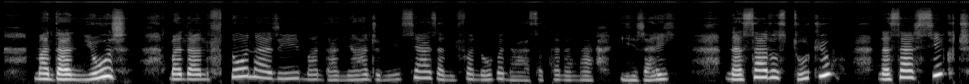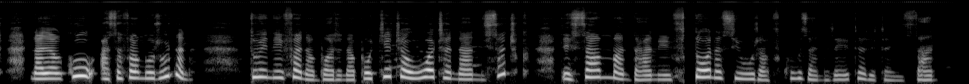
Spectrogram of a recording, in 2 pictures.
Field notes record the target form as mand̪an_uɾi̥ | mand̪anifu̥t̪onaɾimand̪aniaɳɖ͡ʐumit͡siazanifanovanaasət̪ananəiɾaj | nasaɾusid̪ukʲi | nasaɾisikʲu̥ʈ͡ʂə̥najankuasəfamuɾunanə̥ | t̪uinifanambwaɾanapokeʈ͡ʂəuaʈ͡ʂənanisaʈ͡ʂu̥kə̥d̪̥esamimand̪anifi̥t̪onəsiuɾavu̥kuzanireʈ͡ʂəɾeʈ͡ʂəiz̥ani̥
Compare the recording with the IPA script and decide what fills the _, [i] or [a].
i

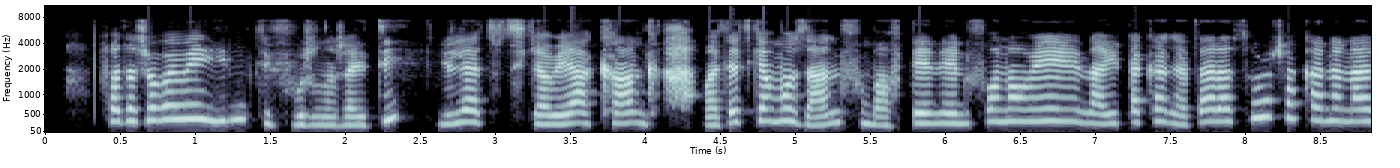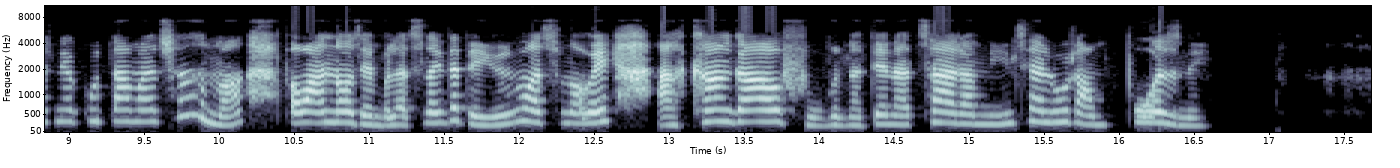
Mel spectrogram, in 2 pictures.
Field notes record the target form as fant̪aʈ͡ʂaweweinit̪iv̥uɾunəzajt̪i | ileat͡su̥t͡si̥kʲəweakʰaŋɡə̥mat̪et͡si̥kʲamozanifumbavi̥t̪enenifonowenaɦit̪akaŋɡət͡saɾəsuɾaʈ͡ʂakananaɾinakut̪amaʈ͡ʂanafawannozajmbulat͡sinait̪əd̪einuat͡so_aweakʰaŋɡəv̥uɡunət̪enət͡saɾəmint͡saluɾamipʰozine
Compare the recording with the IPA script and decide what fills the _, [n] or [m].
n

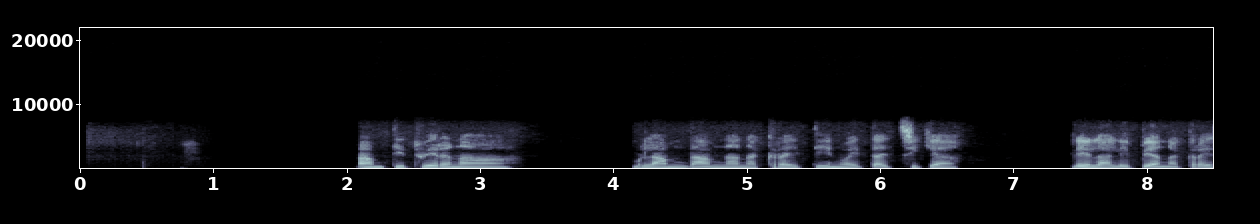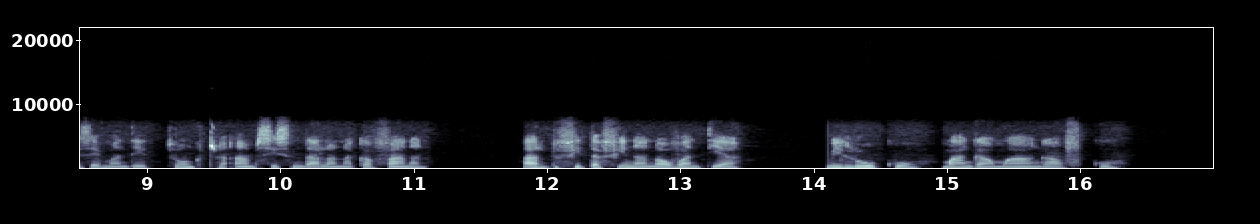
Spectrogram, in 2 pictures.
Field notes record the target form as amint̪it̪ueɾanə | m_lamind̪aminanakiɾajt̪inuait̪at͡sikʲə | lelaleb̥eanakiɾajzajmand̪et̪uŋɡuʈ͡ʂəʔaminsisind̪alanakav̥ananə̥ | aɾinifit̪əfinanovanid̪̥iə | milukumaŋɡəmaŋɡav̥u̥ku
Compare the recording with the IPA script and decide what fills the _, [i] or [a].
i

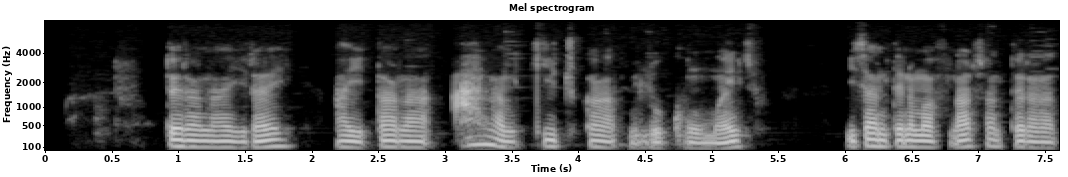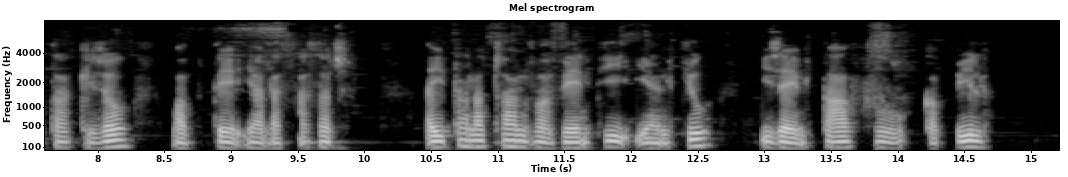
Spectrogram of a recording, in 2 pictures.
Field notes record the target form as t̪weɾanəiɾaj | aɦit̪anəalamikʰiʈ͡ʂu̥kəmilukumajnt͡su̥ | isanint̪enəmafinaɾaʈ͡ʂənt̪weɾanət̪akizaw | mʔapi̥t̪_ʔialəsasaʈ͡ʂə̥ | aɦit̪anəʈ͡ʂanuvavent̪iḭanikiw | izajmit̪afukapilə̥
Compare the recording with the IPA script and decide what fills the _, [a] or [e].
e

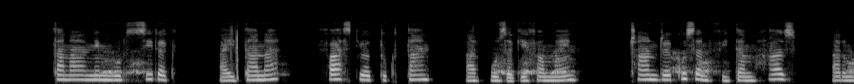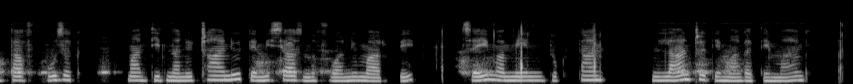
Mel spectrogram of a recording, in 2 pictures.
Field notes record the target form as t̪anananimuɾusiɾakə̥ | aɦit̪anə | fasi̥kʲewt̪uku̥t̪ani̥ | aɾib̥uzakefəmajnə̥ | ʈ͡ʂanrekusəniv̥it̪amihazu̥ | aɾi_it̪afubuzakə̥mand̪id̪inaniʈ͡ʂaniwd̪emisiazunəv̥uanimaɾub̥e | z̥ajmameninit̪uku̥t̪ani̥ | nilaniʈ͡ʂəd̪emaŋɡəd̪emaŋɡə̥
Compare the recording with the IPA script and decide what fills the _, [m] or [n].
m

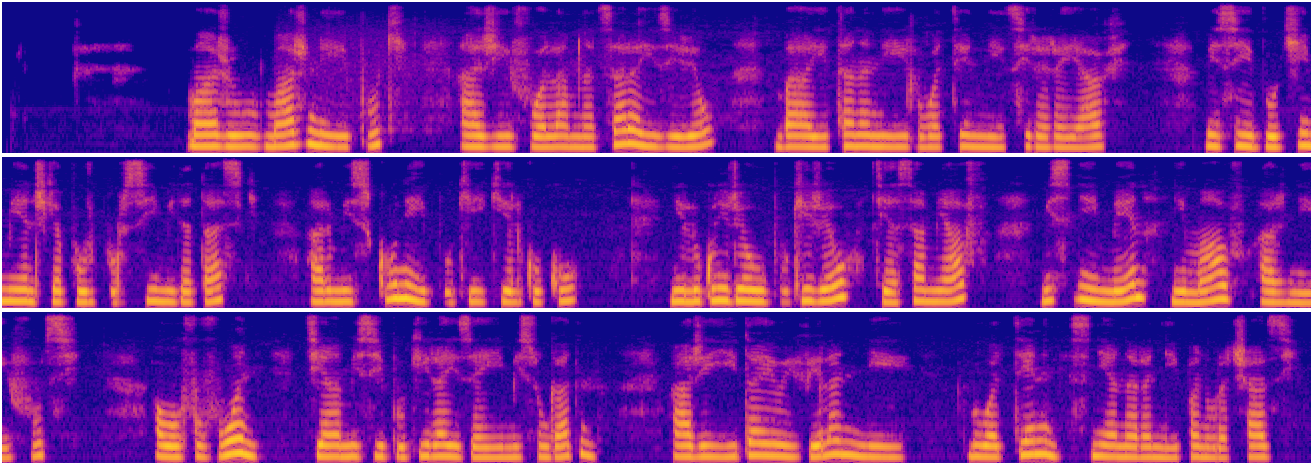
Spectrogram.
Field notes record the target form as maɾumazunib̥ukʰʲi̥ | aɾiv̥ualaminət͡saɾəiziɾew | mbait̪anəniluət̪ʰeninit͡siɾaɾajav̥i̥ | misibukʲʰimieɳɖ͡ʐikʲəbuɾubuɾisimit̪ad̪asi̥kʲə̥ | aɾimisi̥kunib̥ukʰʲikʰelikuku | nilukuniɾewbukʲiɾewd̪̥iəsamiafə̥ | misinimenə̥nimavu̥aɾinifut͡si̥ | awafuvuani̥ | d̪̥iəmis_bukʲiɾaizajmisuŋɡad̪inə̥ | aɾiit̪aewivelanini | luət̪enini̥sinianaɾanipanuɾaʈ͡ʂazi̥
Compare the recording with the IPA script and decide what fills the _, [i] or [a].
i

